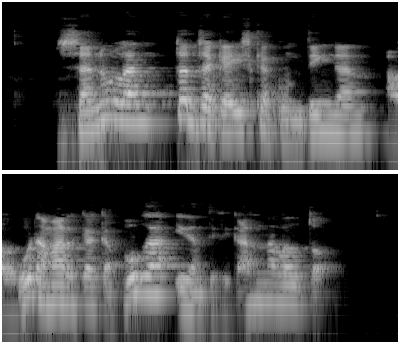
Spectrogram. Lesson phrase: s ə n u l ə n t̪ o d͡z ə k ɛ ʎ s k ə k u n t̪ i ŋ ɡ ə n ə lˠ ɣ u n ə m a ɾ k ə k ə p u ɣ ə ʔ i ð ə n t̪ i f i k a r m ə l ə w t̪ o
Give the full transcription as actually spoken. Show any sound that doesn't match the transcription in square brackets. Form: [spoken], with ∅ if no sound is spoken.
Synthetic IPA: s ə n u l ə n t̪ o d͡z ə k ɛ ʎ s k ə k u n t̪ i ŋ ɡ ə n ə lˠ ɣ u n ə m a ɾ k ə k ə p u ɣ ə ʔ i ð ə n t̪ i f i k a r [n] ə l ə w t̪ o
